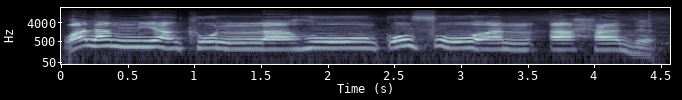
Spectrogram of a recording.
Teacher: Di sini ada nun sukun ketemu huruf lam. Ini namanya idgham bila gunnah. Artinya tanpa mendengung. Jadi membaca itu secara langsung.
